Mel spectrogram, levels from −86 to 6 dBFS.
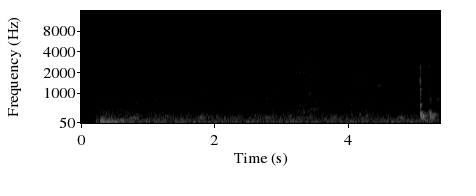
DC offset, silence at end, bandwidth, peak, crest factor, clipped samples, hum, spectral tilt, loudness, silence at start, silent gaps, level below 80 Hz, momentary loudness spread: under 0.1%; 0 s; 3 kHz; -42 dBFS; 22 dB; under 0.1%; none; -7.5 dB/octave; -62 LUFS; 0.2 s; none; -70 dBFS; 9 LU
